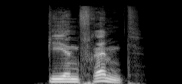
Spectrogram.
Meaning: inflection of fremdgehen: 1. first/third-person plural present 2. first/third-person plural subjunctive I
- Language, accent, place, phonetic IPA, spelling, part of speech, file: German, Germany, Berlin, [ˌɡeːən ˈfʁɛmt], gehen fremd, verb, De-gehen fremd.ogg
